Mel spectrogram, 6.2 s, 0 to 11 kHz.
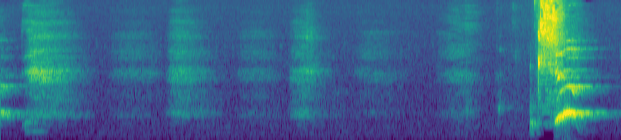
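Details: Woman's prolonged sneezing fit of about 46 sneezes: several soft catching breaths build to one loud, explosive sneeze.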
